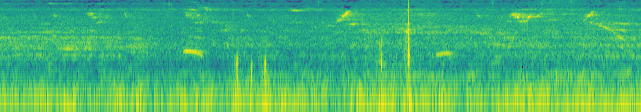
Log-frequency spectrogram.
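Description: Birds chirping with short, falling calls over a steady low rumble, with a few sharp clicks about three and five seconds in.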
